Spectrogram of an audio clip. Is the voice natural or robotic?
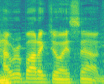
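natural. It is said in a natural voice.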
